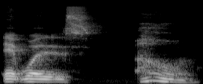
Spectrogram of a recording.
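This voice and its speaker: A man's voice: mid-range voice, drawn-out words, gravelly, darkish tone. A man co-hosting a podcast, giving casual, opinionated film talk with incredulous rhetorical questions. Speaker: podcast co-host. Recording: echoey room.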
